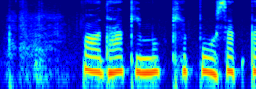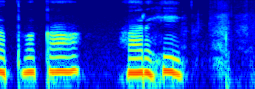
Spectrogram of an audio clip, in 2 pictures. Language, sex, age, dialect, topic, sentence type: Chhattisgarhi, female, 51-55, Eastern, agriculture, question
